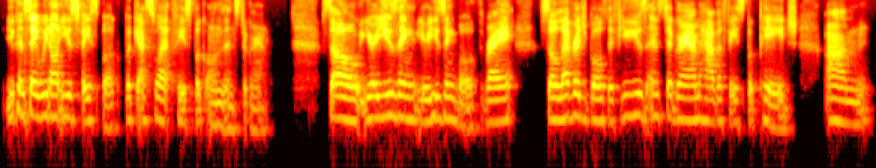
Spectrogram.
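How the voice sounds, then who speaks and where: A woman's voice: fairly low pitch, creaky. A woman giving a casual workshop lecture on fashion business, talking loosely with many fillers and asking "right?" as she goes.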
